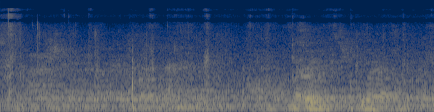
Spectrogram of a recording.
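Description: Indistinct chatter of several people talking in the background, a little louder about three seconds in, with faint footsteps of people walking on stone paving.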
